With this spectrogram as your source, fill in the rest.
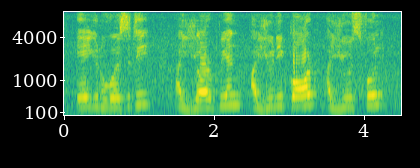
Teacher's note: Although I am using U, E, U, so these are actually vowel words, vowel alphabets, but as we are not pronouncing this U sound or E sound, this word is actually having sound YU. So both of these are consonant alphabets, and the sound which is produced by these words in pronunciation, that is yo sound.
